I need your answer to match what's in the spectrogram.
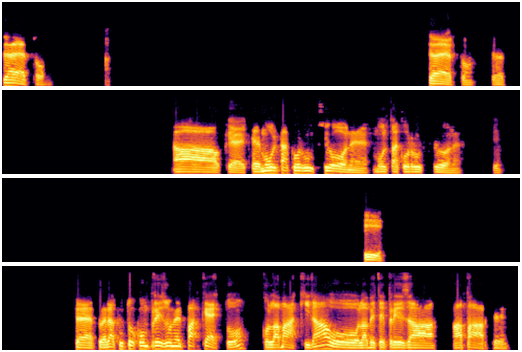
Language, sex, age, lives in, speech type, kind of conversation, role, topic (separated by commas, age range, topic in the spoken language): Italian, male, 40-44, Italy, conversation, unstructured, none, Ti sei mai sentito truffato durante una vacanza?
